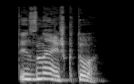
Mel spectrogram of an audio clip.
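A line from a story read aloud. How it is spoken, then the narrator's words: Annoyed exclamation. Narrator (Russian): воскликнул Атрей с досадой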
